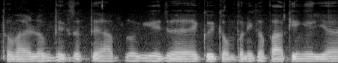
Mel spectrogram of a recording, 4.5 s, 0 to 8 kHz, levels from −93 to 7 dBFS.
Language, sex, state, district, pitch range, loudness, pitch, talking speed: Hindi, male, Chandigarh, Chandigarh, 105-110 Hz, -16 LUFS, 105 Hz, 225 wpm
